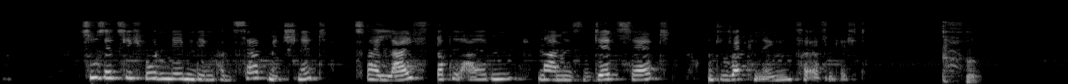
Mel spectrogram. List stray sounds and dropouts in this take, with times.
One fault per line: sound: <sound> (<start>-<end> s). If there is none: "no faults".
sound: cough (9.4-9.8 s)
